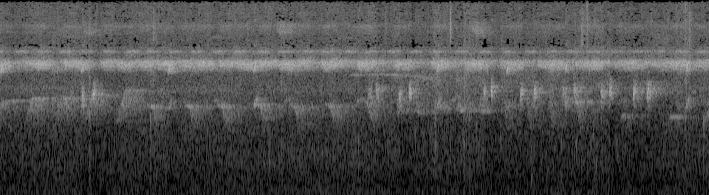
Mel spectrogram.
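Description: Tropical forest ambience: a steady high-pitched insect drone, with short falling chirps repeated about every two-thirds of a second beneath it, turning into a quicker run of short chirps after about five seconds.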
